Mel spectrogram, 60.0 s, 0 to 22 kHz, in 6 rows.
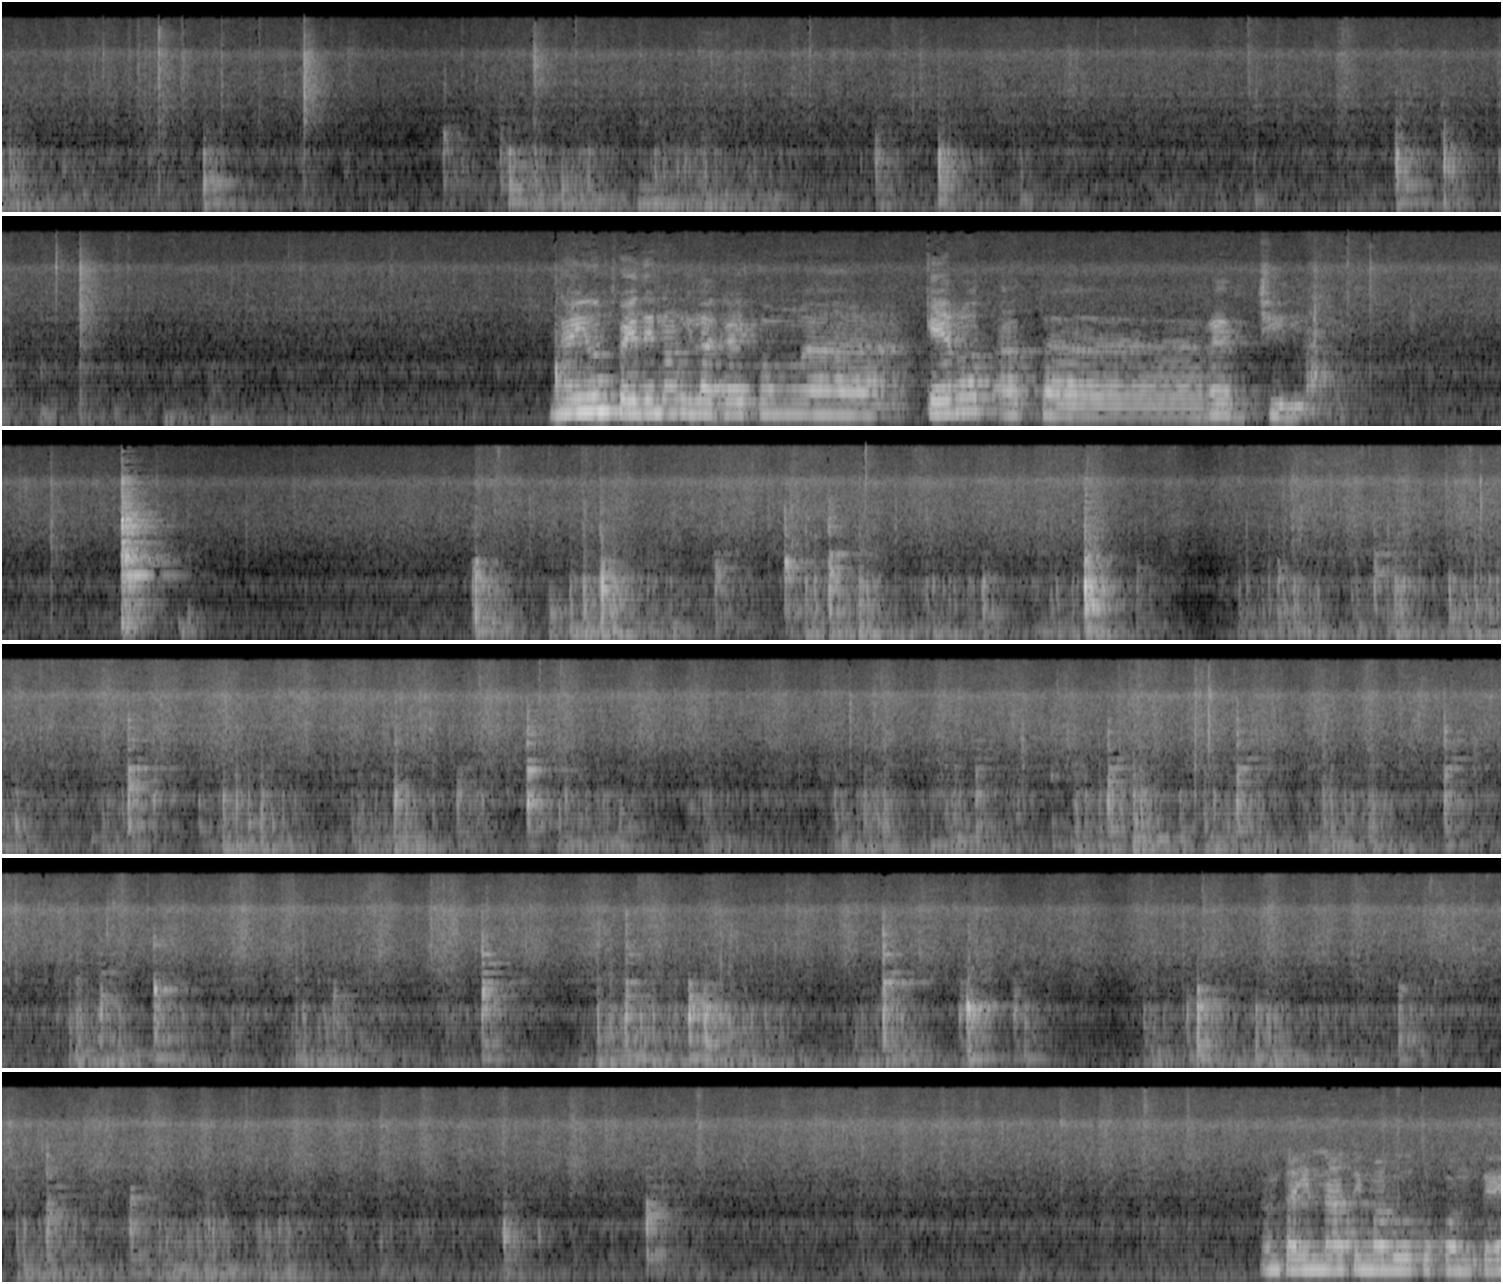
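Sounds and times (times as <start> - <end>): vegetables sizzling in oil: 0.0 - 59.9
wooden spoon scraping a pot: 23.1 - 58.2.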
